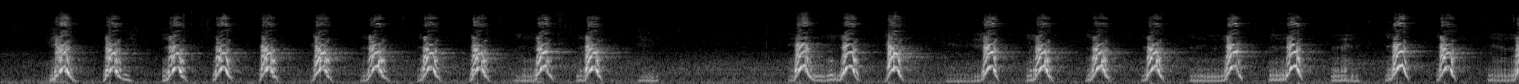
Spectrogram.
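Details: During a training session on wild boar, the hunting dog Tina keeps up an obstinate baying, 6 March 2013; a long volley of sharp barks about twice a second, a short pause, then the barking resumes just as steadily.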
